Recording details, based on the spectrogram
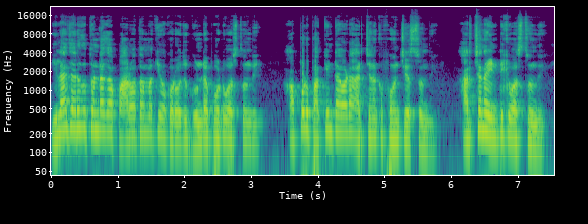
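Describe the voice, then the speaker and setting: A man's voice: a little high, expressive, fairly quick, a bit bright. A man narrating a scripted dramatic story as a storyteller.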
